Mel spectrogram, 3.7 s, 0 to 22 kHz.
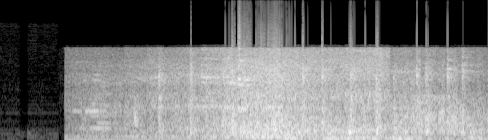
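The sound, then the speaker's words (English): A slower train bound for Vienna, not the RJ306, rolls steadily along the rails, a loud continuous rumble with faint rhythmic clacks and rattles rising in after a brief silence at the start. No one speaks. “Oh, sir, I'm afraid you took the wrong train.”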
